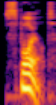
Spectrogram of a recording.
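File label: "spoilt", British English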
